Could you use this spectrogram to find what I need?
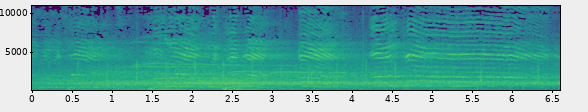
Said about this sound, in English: Teams are coming out now to thunderous applause. Great to see such a big crowd, so much excitement around this game.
